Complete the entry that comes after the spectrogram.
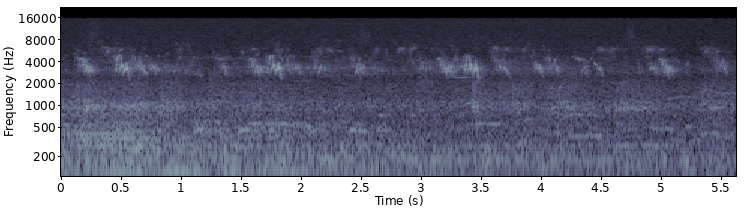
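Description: Small birds chirping: a steady run of short, high chirps, a few each second, over a low background rumble.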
